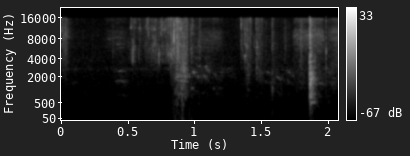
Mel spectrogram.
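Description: Water pours and splashes into a tub.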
